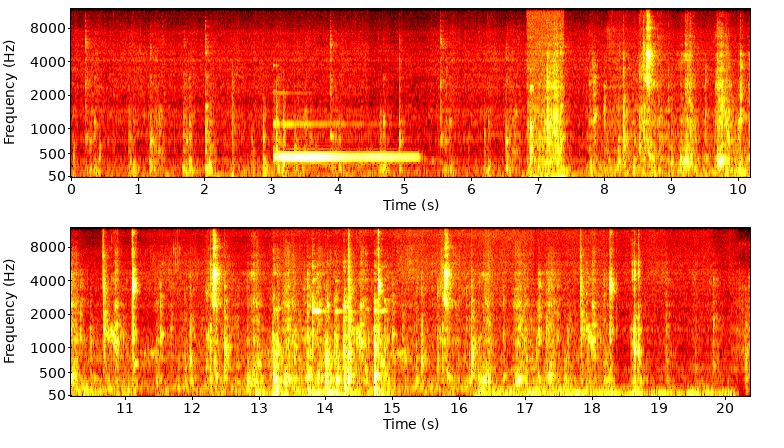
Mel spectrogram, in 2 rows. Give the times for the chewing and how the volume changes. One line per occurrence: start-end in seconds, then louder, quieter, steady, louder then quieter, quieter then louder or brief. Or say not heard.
6.8-18.8 steady.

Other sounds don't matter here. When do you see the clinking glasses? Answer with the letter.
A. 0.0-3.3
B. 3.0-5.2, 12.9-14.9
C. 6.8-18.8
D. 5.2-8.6
B.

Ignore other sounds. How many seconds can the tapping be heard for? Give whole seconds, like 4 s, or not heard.
3 s.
